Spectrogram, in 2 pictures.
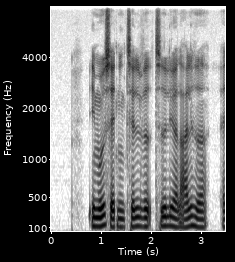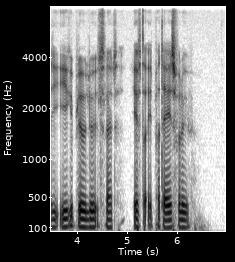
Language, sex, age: Danish, male, 20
